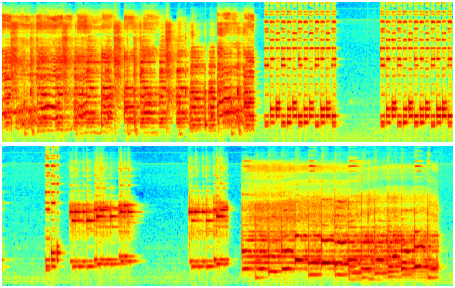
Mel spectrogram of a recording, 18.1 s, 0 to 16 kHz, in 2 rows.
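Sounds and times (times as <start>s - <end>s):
phone ringtone melodies: 5.3s - 6.8s, 7.6s - 9.1s, 9.9s - 11.9s, 12.8s - 17.8s.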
